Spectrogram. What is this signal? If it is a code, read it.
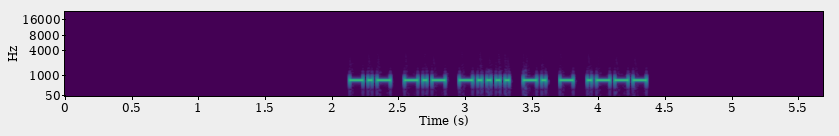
Morse code, heard as a keyed tone, about 36 wpm, 700 Hz. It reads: KK6NTJ
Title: USA Call Signs - 6 Characters - Repeated 3x - 35wpm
